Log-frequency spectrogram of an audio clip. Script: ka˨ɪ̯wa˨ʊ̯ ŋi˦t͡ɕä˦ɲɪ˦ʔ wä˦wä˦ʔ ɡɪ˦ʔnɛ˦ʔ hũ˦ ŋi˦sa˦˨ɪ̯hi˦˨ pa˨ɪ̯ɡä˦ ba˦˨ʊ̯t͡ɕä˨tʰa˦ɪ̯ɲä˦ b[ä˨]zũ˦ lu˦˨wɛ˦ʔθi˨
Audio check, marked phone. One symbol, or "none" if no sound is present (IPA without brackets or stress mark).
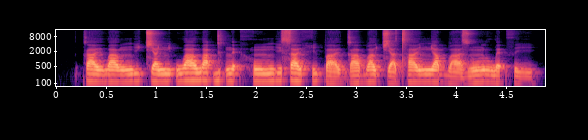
ä˨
